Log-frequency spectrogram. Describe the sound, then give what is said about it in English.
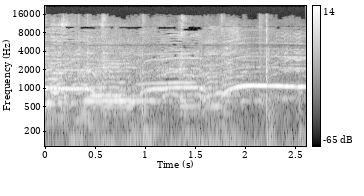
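A crowd of Johnny's rowdy fans cheers and shouts outside court as he arrives, in a steady, loud wash of voices, with rising whoops and sustained calls cutting above the general roar. “And stopping to rally his rowdy fans.”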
